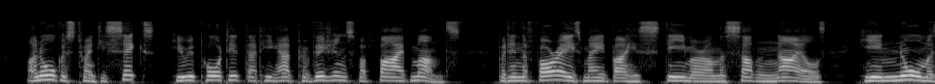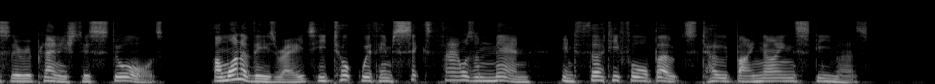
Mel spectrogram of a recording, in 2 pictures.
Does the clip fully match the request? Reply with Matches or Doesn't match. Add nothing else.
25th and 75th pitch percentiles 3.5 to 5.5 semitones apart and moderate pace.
Matches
